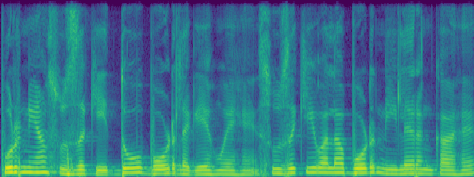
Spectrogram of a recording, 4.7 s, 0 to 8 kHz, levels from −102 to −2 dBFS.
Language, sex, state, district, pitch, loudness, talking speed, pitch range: Hindi, female, Bihar, Purnia, 190 Hz, -17 LUFS, 190 wpm, 170-220 Hz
